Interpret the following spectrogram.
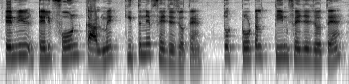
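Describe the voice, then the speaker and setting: Fairly high-voiced man teaching. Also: darkish tone. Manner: reads English questions slowly, then explains in Hindi. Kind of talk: exam question walkthrough lesson.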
